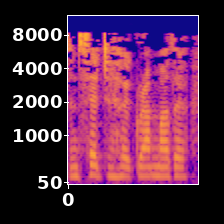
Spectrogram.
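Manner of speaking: usual speaking voice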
